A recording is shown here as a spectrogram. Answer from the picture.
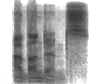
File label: "abundance", British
